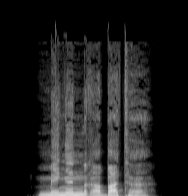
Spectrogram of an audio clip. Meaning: nominative/accusative/genitive plural of Mengenrabatt
- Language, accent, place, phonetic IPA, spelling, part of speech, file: German, Germany, Berlin, [ˈmɛŋənʁaˌbatə], Mengenrabatte, noun, De-Mengenrabatte.ogg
